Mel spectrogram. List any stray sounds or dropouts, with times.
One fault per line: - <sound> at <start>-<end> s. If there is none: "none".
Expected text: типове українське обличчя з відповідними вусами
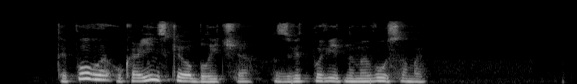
none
